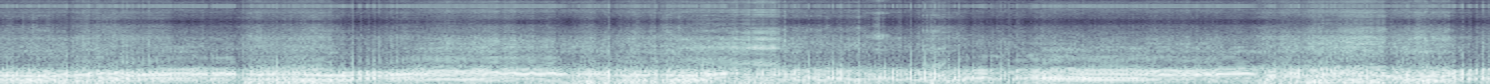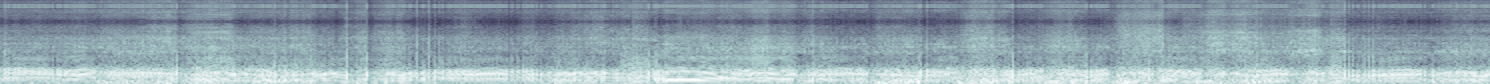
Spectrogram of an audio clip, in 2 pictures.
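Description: Onboard sound of a motocross bike's engine under hard riding, its pitch rising and falling over and over as the rider revs out of turns and backs off.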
